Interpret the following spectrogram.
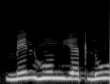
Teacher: نون ساکن کے بعد حروف حلقی میں سے ہا آ رہا ہے تو یہاں پر اظہار کا قاعدہ ہوگا، یعنی نون ساکن میں ہم غنہ نہیں کریں گے۔ میم ساکن کے بعد حرف با اور میم کے علاوہ یا آ رہا ہے تو یہاں پر اظہار شفوی کا قاعدہ ہوگا، یعنی میم ساکن میں ہم غنہ نہیں کریں گے۔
